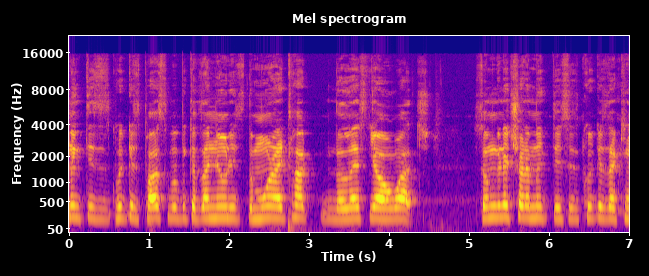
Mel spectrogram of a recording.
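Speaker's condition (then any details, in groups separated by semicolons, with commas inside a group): Cerebral palsy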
